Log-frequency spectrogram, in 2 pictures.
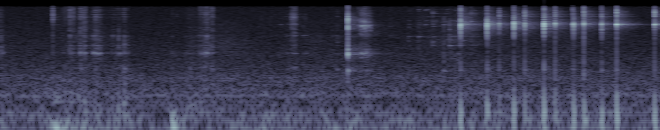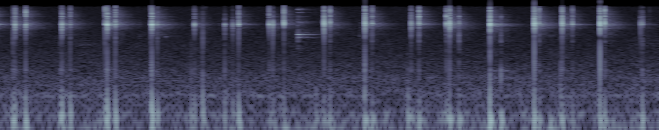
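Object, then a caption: Small glass mosaic tealight holder. Long nails scratch and tap a small, empty, round hollow tealight holder with an open top, covered in colourful glass mosaic tiles and held close. Faint scratching gives way to a steady run of sharp, bright clicks and ticks. Each one is very short with almost no low end.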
